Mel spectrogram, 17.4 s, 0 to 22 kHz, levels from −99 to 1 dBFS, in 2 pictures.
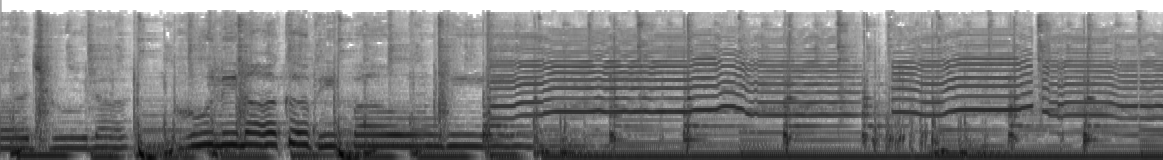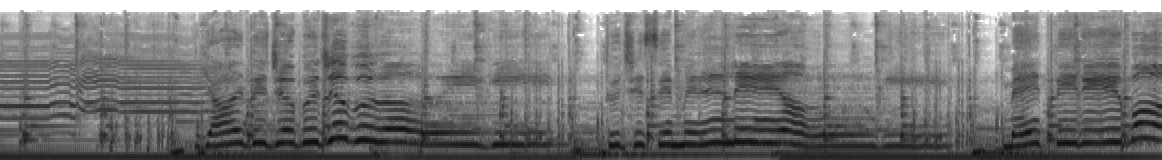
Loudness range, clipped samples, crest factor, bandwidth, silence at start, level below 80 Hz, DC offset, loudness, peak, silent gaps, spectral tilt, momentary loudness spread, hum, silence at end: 4 LU; under 0.1%; 12 dB; 17 kHz; 0 s; -20 dBFS; under 0.1%; -13 LUFS; 0 dBFS; none; -5 dB/octave; 7 LU; none; 0 s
